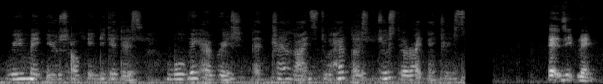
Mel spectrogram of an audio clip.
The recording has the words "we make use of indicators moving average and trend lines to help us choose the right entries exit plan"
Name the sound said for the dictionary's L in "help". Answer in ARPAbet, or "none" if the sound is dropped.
none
